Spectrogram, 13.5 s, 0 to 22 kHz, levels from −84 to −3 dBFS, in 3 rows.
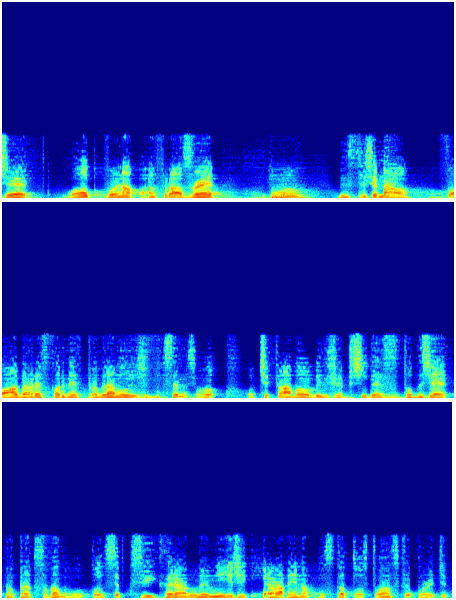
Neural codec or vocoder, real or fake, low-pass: codec, 44.1 kHz, 0.9 kbps, DAC; fake; 7.2 kHz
